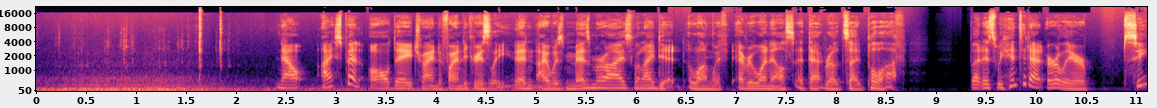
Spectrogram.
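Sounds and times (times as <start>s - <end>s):
car engine rumbling: 0.0s - 8.6s
speech: 2.4s - 11.1s.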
